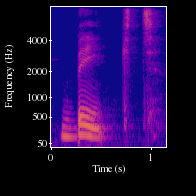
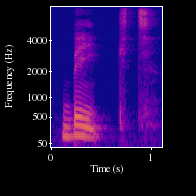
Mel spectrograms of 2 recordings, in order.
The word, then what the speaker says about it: baked: all right last one this one you should pronounce with a t sound t t because we have the k sound sound which is voiceless right before the EG so baked baked with a t sound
